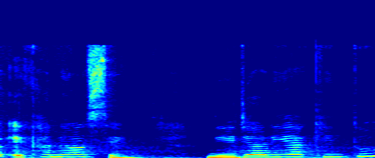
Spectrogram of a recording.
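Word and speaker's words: Cnidaria: আচ্ছা, নিডারিয়া যদিও আমরা উচ্চারণ করি নিডারিয়া, বাট বানান কিন্তু প্রথমে সি দিয়ে শুরু হবে।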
